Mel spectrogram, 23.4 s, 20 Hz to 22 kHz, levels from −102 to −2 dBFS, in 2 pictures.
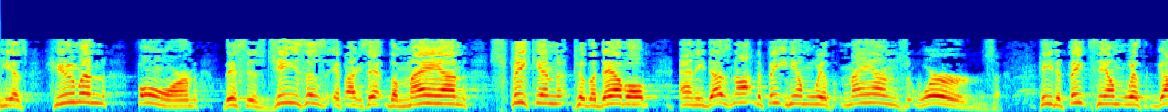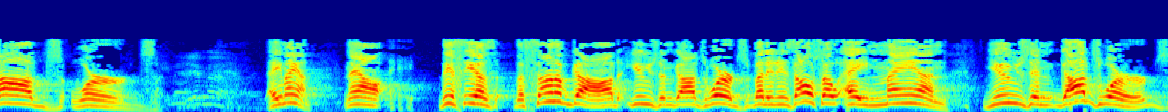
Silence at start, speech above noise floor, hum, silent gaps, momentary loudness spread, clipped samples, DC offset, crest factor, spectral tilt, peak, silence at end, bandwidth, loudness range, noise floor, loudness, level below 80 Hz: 0 s; 40 dB; none; none; 12 LU; under 0.1%; under 0.1%; 16 dB; -4.5 dB/octave; -4 dBFS; 0.1 s; 6.2 kHz; 4 LU; -59 dBFS; -19 LUFS; -74 dBFS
